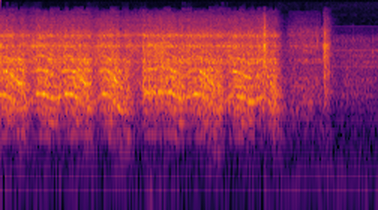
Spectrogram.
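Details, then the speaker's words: Car that died on the owner, no mass airflow sensor, mobile repair: starter whirs and cranks in uneven bursts for about two seconds, sounding bad, and never catches; does not start; mechanic asks about oil level; crank no-start. "sounds horrible. Try it again. All right, does it start at all? No. It does not start any longer."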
